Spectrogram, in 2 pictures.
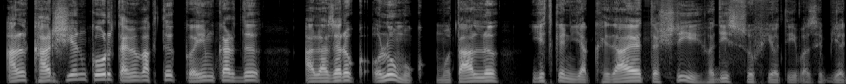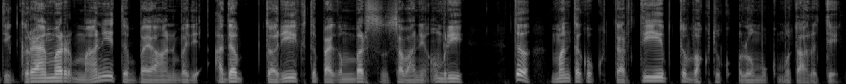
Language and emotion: Kashmiri, neutral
